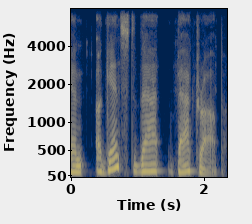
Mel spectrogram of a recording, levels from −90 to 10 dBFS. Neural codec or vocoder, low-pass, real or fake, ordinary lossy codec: none; 7.2 kHz; real; Opus, 24 kbps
